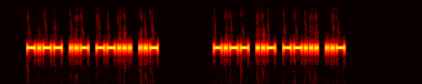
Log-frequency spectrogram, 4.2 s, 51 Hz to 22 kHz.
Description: Morse code, heard as a keyed tone, about 46 wpm, 700 Hz. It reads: YU7U YU7U
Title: DXCC-100 Call Signs - 4 Characters - Repeated 2x - 45wpm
